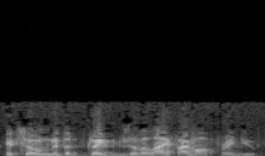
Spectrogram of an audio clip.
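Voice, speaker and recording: An actor playing a troubled, remorseful gentleman doctor, earnest and theatrical, in an old-time radio drama. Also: deep voice, lively intonation, fast talker, husky. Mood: anguished, remorseful. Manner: earnest, theatrical, formal phrasing. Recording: muffled, noisy old radio recording.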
